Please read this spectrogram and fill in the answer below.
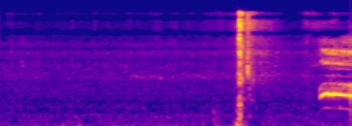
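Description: One sharp crack about a second and a half in: a plastic wiffle ball bat hitting a wiffle ball.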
